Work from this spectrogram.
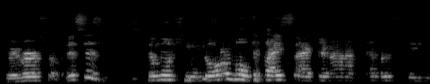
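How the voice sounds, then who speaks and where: A man with a fairly high voice talks through price moves on a live trading stream, with dry sarcasm about how normal the market looks. The sound is echoey and roomy. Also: expressive, normal speed, fairly bright tone, far from the mic. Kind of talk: casual market commentary.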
